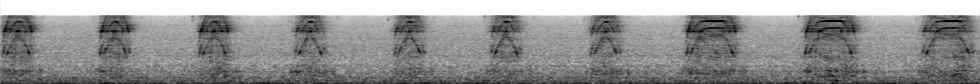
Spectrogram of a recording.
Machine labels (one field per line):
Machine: slide rail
